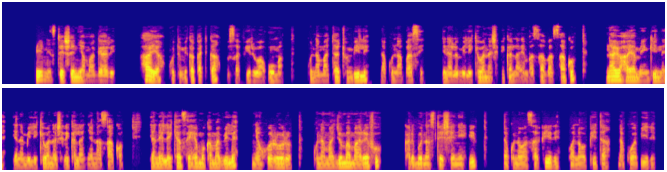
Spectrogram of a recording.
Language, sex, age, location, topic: Swahili, male, 25-35, Nairobi, government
